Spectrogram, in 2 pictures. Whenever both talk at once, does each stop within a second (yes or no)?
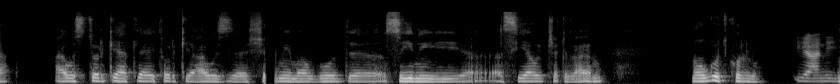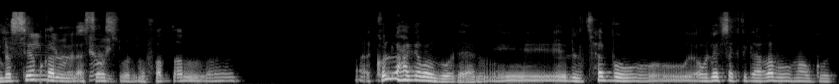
no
